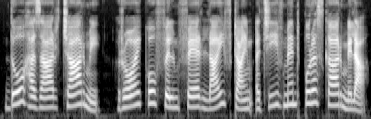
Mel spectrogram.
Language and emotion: Hindi, neutral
